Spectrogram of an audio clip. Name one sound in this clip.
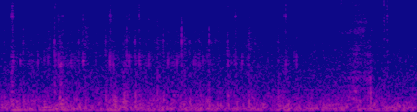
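Fingers tap the keys of a calculator with light clicks.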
